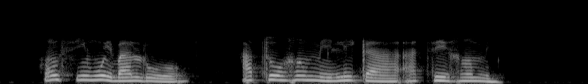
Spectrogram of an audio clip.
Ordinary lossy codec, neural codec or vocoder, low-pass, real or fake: Opus, 64 kbps; none; 3.6 kHz; real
